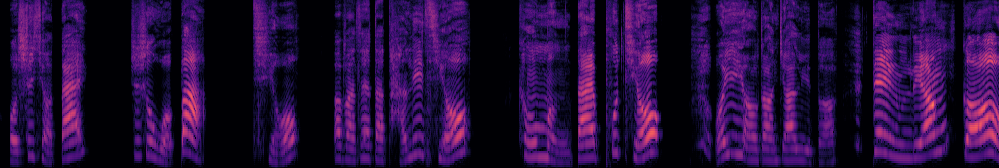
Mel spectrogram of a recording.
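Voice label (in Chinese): 女大音-男真童; 真童配音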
